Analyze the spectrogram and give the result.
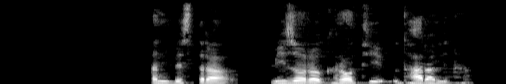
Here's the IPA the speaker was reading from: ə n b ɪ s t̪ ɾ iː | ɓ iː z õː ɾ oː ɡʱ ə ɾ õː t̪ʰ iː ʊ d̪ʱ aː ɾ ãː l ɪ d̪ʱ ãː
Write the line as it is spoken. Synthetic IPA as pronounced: ə n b ɪ s t̪ ɾ aː | ɓ iː z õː ɾ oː ɡʱ ə ɾ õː t̪ʰ iː ʊ d̪ʱ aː ɾ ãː l ɪ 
